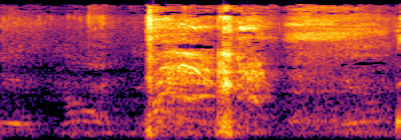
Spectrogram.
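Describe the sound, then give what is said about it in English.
Two short, harsh coughs from someone with a bad cough, fairly faint, separated by a brief pause over a low background. “Excuse me, as I have this bad cough.”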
